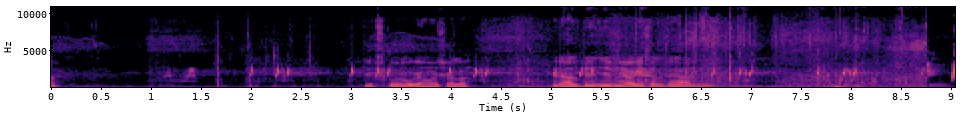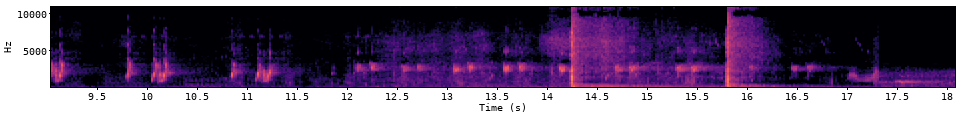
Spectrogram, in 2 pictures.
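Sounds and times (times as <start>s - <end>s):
small birds chirping: 0.0s - 17.3s
sharp bangs: 14.1s - 16.6s.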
